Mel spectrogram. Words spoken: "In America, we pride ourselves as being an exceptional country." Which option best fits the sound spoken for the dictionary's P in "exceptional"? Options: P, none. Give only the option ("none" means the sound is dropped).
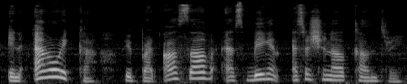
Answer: none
